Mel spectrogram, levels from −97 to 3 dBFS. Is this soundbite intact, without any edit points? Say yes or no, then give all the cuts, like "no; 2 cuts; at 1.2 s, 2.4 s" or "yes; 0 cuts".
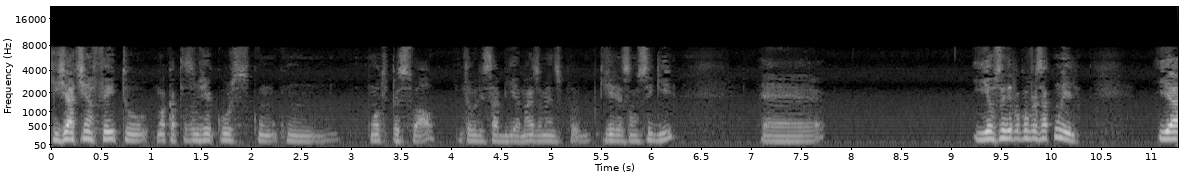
yes; 0 cuts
